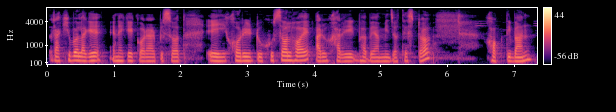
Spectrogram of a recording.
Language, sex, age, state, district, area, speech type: Assamese, female, 45-60, Assam, Biswanath, rural, spontaneous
